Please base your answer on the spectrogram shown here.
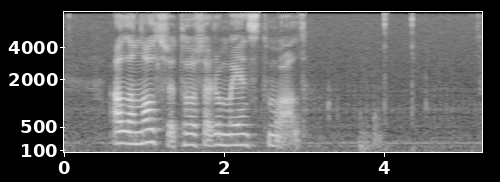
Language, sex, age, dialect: Faroese, female, 36-60, Suðurstreymoy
